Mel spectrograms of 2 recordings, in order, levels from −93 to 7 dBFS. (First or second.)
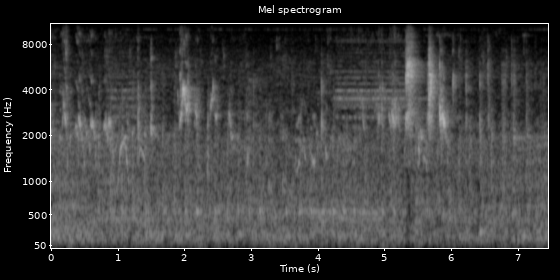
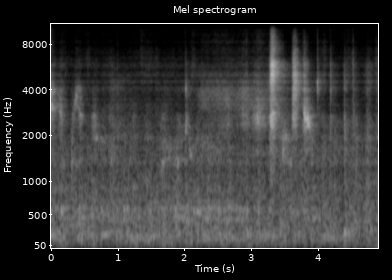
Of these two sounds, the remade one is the second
